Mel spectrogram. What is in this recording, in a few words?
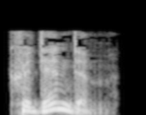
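"credendum", British English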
